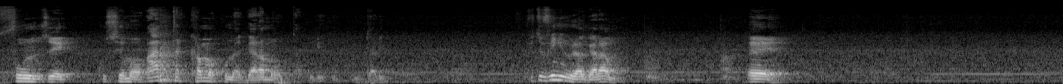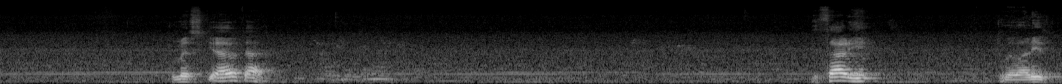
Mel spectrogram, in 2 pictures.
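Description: A middle-aged man speaks with animation in short bursts, close by.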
